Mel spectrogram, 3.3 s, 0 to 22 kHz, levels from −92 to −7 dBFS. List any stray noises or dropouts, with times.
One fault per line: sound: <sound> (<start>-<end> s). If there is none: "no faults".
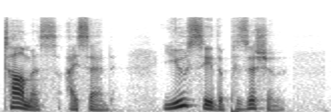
no faults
